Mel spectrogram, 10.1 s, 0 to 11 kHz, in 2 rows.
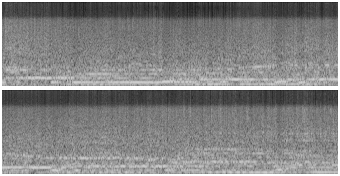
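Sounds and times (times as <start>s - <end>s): loud electronic dance music: 0.0s - 10.0s.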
